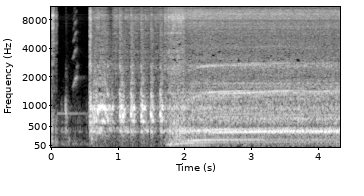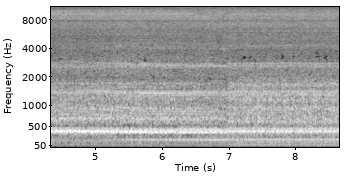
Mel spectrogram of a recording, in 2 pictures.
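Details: Toyota Camry 2.2L 5S-FE I4 after timing belt, water pump, seals and pulleys replacement and drive belt retensioning; brief cranking, then smooth steady idle with faint belt whir, no ticks or squeals; normal start and idle.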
